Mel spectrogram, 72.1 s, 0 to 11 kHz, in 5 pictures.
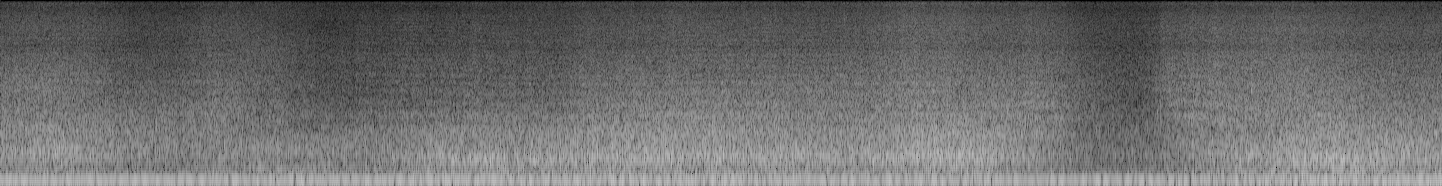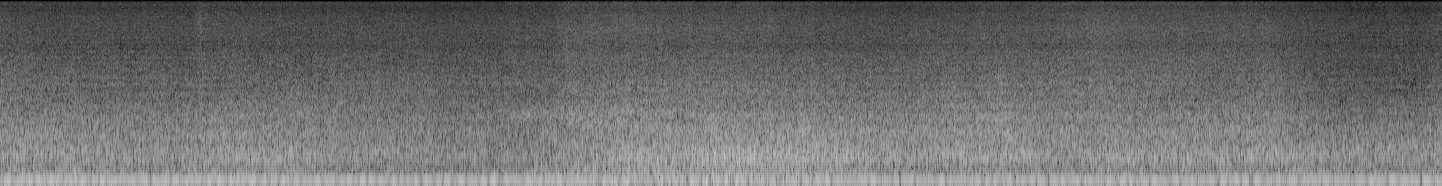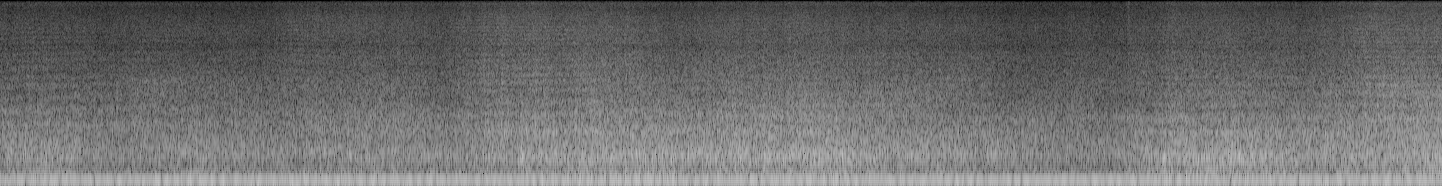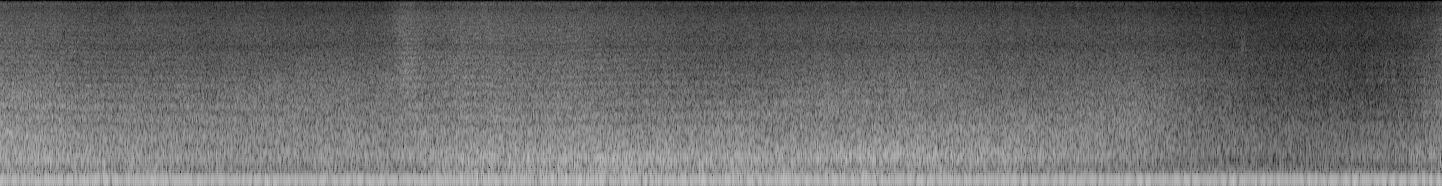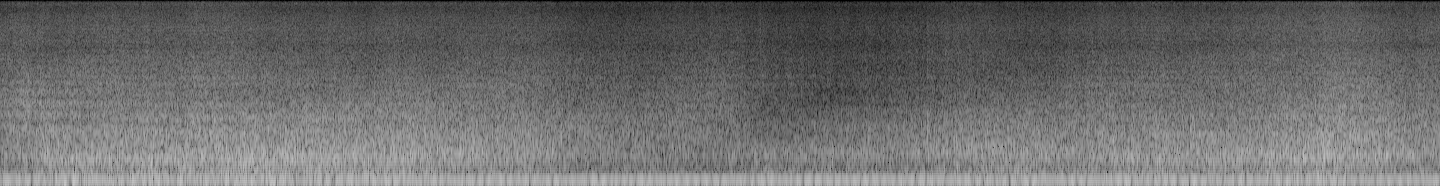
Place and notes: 五結鄉季新村, Yilan County - Sound of the waves
Hot weather, In the beach, Sound of the waves
Zoom H6 MS+ Rode NT4
Yilan County, Taiwan, 29 July 2014, 10:53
